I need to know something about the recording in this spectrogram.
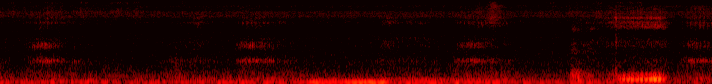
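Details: Male cat purring and snoring himself to sleep; a quiet, continuous low rumble with faint soft pulses about every two seconds and a brief louder snort near the end.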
